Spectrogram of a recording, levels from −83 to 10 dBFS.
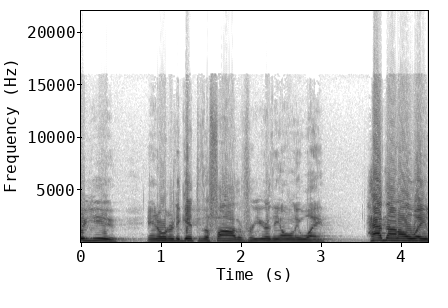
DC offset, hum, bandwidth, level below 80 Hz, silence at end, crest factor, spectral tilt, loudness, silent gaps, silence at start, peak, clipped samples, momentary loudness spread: under 0.1%; none; 16.5 kHz; -40 dBFS; 0 s; 8 dB; -6 dB/octave; -8 LUFS; none; 0 s; 0 dBFS; 2%; 8 LU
